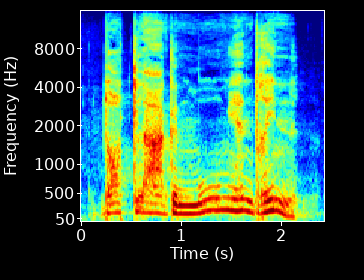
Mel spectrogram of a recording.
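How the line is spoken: Whisper. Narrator (German): flüstert Kokosnuss

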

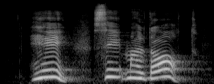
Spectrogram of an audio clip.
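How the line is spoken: Calling out. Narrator (German): ruft Mathilda

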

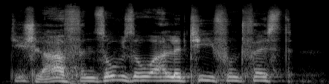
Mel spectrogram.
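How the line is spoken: Whisper. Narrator (German): flüstert Jim

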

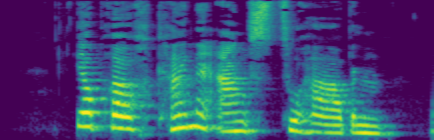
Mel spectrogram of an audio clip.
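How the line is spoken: Called out. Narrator (German): ruft Kokosnuss

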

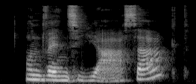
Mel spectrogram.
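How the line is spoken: Plain question. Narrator (German): fragt Mathilda

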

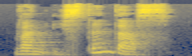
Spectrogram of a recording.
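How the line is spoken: Plain. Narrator (German): fragt Kokosnuss

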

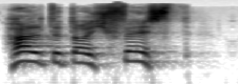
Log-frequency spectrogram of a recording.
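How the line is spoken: Calling out. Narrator (German): ruft Kokosnuss

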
